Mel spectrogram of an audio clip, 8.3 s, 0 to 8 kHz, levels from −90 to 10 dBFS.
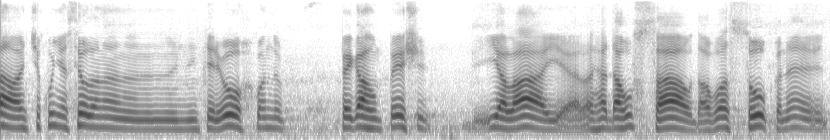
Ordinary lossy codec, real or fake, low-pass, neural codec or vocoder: none; fake; none; codec, 16 kHz, 8 kbps, FunCodec, trained on Chinese and English, 25 frames a second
